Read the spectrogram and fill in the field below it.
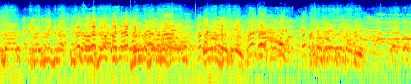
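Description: A man speaks loudly to a crowd outdoors.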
